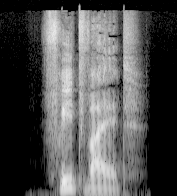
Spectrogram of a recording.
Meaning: forest cemetery
- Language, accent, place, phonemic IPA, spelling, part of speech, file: German, Germany, Berlin, /ˈfʁiːtˌvalt/, Friedwald, noun, De-Friedwald.ogg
